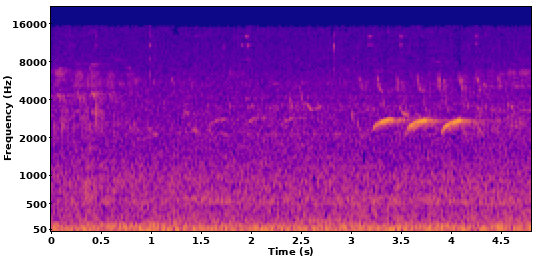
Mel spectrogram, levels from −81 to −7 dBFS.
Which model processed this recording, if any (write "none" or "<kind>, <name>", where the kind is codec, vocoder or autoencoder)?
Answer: none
